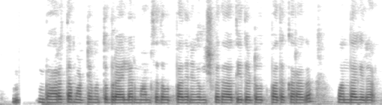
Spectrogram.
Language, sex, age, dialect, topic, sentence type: Kannada, female, 56-60, Central, agriculture, statement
